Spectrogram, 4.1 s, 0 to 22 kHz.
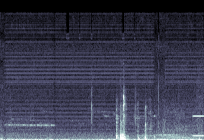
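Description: Power liftgate of a 2025 Porsche Panamera 4 E-Hybrid opening, a steady, quiet electric motor whir with a few soft clicks and a faint latch sound near the end, heard close with no talk.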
